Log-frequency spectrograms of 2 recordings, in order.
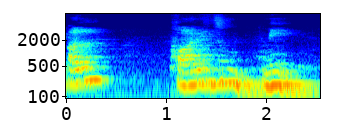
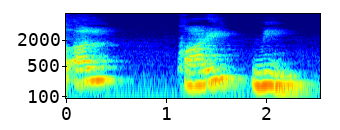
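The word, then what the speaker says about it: al-Khwarizmi: सो आप इनको पढ़ेंगे अल खारिज मी। ठीक है ना? जेड यहां आप साइलेंट रहेगा। सो अल खारी मी।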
